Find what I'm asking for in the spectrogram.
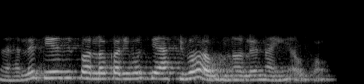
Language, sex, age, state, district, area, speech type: Odia, female, 45-60, Odisha, Angul, rural, conversation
